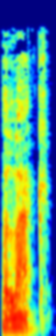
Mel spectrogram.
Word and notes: alack: British English

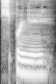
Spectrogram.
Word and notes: springy: American English

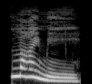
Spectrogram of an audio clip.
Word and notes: limey: British English

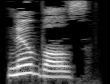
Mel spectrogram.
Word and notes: nobles: British English

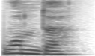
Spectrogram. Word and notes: wander: British English

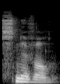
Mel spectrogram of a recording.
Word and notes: snivel: American English

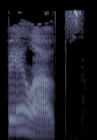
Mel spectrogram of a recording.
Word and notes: bailouts: British English

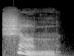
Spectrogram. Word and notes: shun: British English

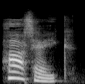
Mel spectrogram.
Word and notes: heartache: British English

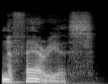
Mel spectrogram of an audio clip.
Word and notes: nefarious: British English

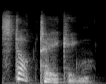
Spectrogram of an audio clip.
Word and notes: stocktaking: British English

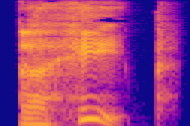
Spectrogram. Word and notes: aheap: British English

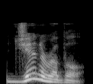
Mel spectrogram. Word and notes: generable: British English

